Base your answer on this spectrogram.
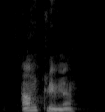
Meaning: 1. anvil (block used in blacksmithing) 2. anvil, incus
- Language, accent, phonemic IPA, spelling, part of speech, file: French, France, /ɑ̃.klym/, enclume, noun, LL-Q150 (fra)-enclume.wav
